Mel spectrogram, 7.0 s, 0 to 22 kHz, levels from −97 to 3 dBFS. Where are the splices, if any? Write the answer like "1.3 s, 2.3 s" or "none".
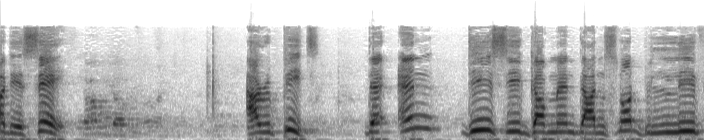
none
